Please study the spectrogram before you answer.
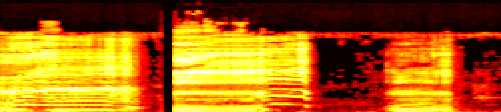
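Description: A pig gives three loud, harsh, nasal grunts, each drawn out and separated by brief pauses.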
